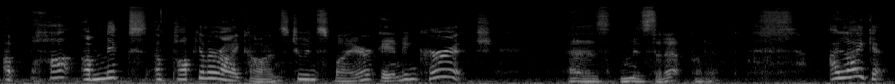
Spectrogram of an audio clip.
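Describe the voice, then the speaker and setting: A man's voice: sits high, very animated, measured pace, a little hiss or hum. Informal man reading his book aloud. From Canada. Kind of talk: informal live reading of a young adult novel.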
